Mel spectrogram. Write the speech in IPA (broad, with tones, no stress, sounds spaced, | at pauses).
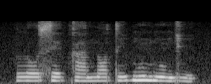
l o˨ s e˨ k a˨ n ɔ˨ t i˨˦ b ũ˧ b ũ˨ ɡ i˨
